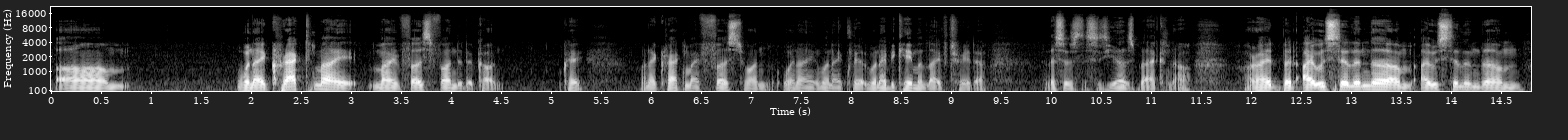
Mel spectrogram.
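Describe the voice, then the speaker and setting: A man hosting a trading livestream, talking casually and haltingly to his viewers in a hoarse voice that sounds unwell. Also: lowish voice. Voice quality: hoarse, strained voice. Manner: halting, repeats himself, addresses viewers as buddy and man. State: unwell, voice not as usual. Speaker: live trading stream host.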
